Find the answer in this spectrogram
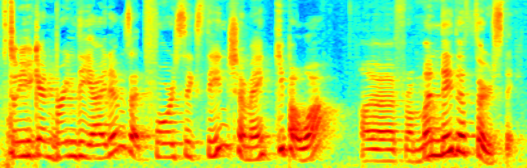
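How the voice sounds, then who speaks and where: A woman's voice: a little high, animated, normal speed, darkish tone, a little hiss or hum. A woman in her forties with a French Canadian accent, co-hosting community radio and reading local notices with chatty asides. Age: 40s. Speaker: radio co-host. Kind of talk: community radio announcements and banter.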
